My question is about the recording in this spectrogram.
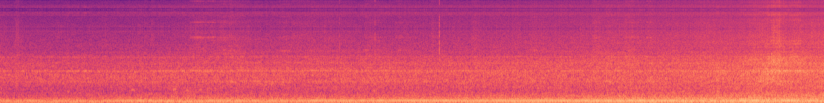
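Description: An approaching diesel locomotive's engine running, a steady low drone that grows gradually louder as it nears. A rougher rushing noise joins in near the end.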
